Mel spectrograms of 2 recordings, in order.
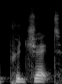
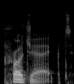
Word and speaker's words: project: Most English speakers will correctly pronounce it as, I had to project my voice while sharing my class project. And when you say it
